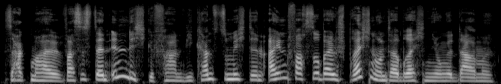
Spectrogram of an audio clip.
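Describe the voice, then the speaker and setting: A woman's voice: medium pitch, lively intonation, normal speed, dry recording, clean studio sound, natural voice. A woman voicing a pushy middle-aged mother who nags and scolds her daughter in a story reading. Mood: scolding. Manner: nagging, exasperated, insistent.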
